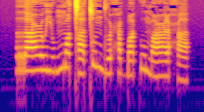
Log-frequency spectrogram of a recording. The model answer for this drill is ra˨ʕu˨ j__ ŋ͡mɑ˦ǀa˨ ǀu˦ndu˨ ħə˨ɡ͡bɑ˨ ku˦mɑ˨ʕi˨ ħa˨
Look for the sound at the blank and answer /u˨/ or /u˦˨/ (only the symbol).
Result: u˨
